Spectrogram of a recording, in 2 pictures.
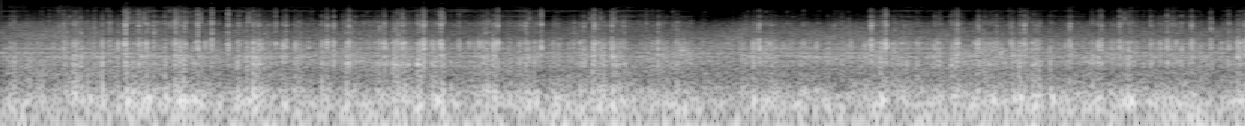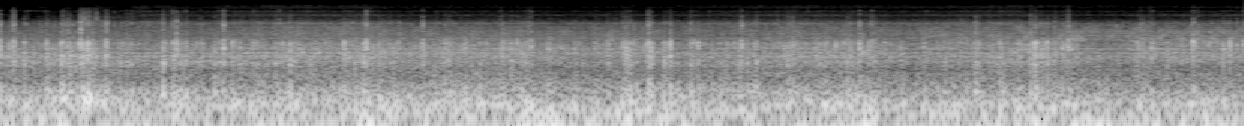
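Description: Steady wind rush and low rumble on the handlebar camera's microphone as a road bike rolls along an asphalt road, with the tyres' road noise underneath.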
